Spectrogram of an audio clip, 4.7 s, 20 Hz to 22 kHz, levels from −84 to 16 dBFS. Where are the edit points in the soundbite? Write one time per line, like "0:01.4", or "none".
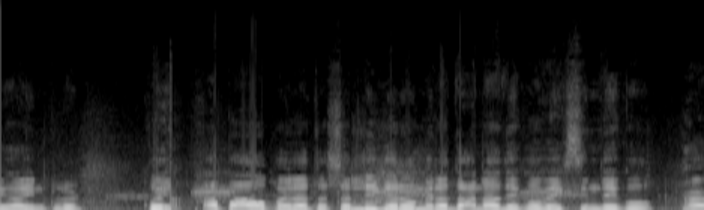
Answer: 0:01.2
